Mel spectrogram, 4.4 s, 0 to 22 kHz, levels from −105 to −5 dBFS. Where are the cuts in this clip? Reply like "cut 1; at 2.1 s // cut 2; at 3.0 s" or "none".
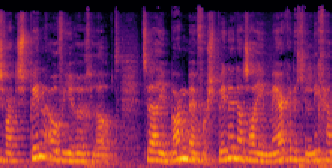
none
